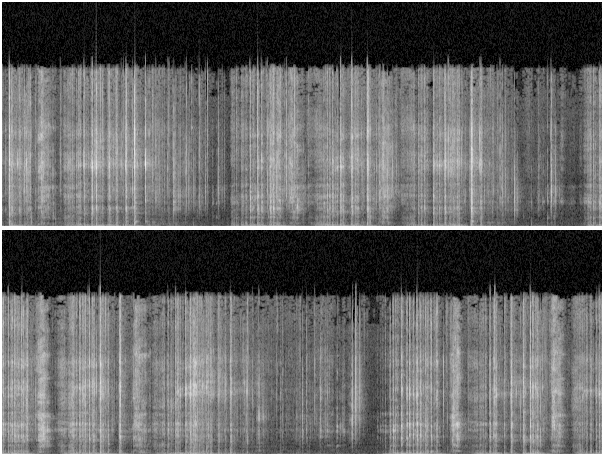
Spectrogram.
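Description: A dry, solid cream soap bar held in the hand is shaved with a utility knife blade, and curls pile up beside it. Repeated strokes of crisp, crackly scraping and tearing come in bursts of one to two seconds, separated by short quiet gaps, with bright, fine grit over a soft low rumble.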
